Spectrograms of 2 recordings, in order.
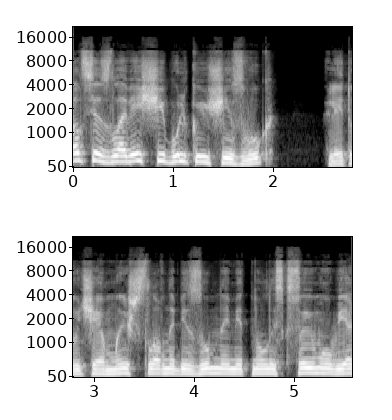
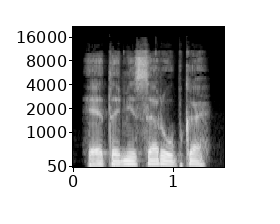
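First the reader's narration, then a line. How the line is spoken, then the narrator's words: Quiet. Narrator (Russian): тихо произнес Хантон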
